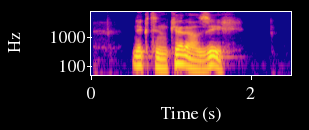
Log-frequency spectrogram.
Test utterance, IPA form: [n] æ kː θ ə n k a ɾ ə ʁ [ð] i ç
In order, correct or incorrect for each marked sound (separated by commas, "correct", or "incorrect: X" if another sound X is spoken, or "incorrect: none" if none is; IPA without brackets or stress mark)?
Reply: correct, incorrect: z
